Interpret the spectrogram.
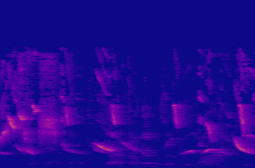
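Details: Green-winged saltators, several owned males singing against each other in a contest. Loud descending whistled slurs overlap with other high chirps, and the phrases come in bursts separated by short pauses.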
